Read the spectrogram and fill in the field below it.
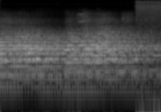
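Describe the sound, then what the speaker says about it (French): Bells of the Church of the Dormition in Jerusalem ring in full peal, bright overlapping tones sounding continuously at moderate distance with no voices over them. "les cloches de l'église de la Dormition de Marie sonnent à toute volée"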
